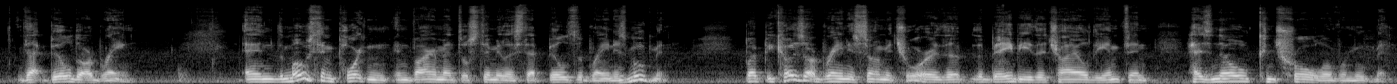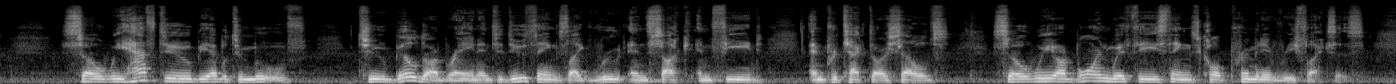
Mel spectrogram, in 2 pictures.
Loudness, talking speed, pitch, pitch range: -16 LUFS, 150 wpm, 115 Hz, 105-130 Hz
